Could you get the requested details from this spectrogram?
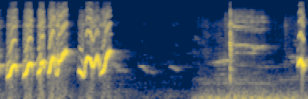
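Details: Lure song of a White-rumped shama for caged birds: quick looping warbled whistles for about a second, a pause, then a faint low rumble and a single sharp note.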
